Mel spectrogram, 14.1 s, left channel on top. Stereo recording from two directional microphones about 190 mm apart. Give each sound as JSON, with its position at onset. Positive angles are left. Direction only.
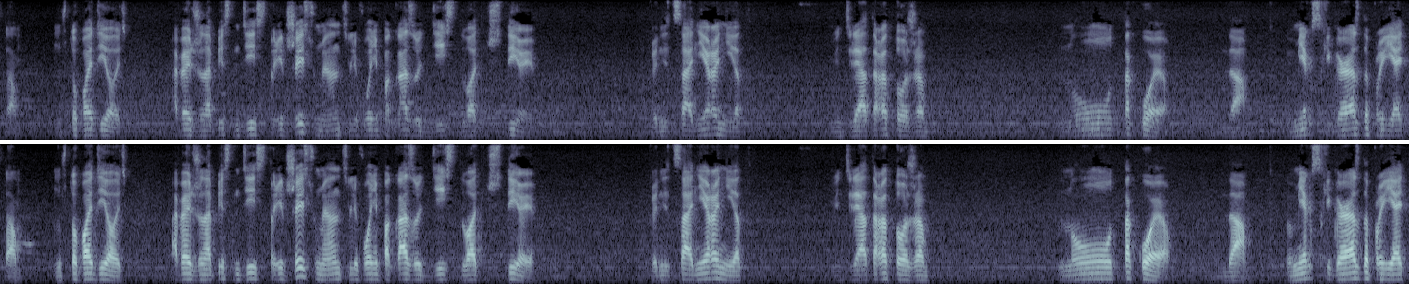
{"t": 0.0, "sound": "a man's voice", "side_deg": 0}
{"t": 6.5, "sound": "a man's voice", "side_deg": 5}
{"t": 8.4, "sound": "a man's voice", "side_deg": 15}
{"t": 10.6, "sound": "a man's voice", "side_deg": 0}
